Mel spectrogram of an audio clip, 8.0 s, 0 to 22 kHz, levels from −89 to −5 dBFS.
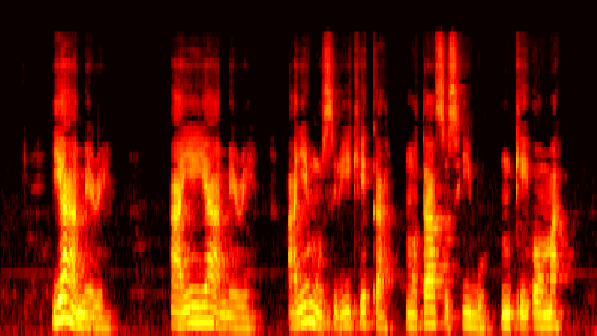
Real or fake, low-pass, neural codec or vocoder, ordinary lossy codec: real; 14.4 kHz; none; AAC, 64 kbps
